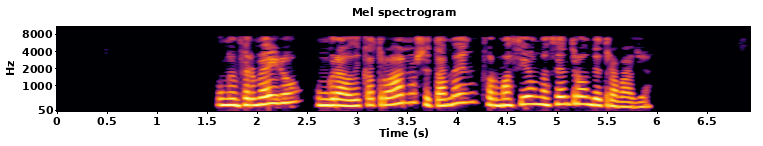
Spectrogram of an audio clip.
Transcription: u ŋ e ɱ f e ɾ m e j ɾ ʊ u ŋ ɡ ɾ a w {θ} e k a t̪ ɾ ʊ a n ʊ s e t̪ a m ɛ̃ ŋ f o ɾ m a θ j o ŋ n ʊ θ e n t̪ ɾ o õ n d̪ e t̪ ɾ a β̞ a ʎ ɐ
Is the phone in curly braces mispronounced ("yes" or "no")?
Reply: yes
